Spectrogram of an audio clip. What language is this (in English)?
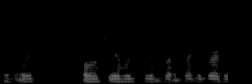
Bangla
